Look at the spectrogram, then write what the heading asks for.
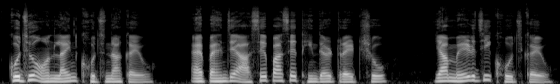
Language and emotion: Sindhi, neutral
